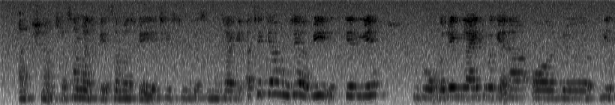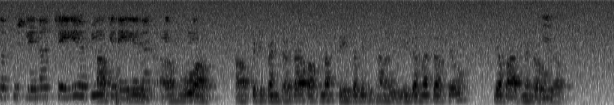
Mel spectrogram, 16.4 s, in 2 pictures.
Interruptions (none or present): present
